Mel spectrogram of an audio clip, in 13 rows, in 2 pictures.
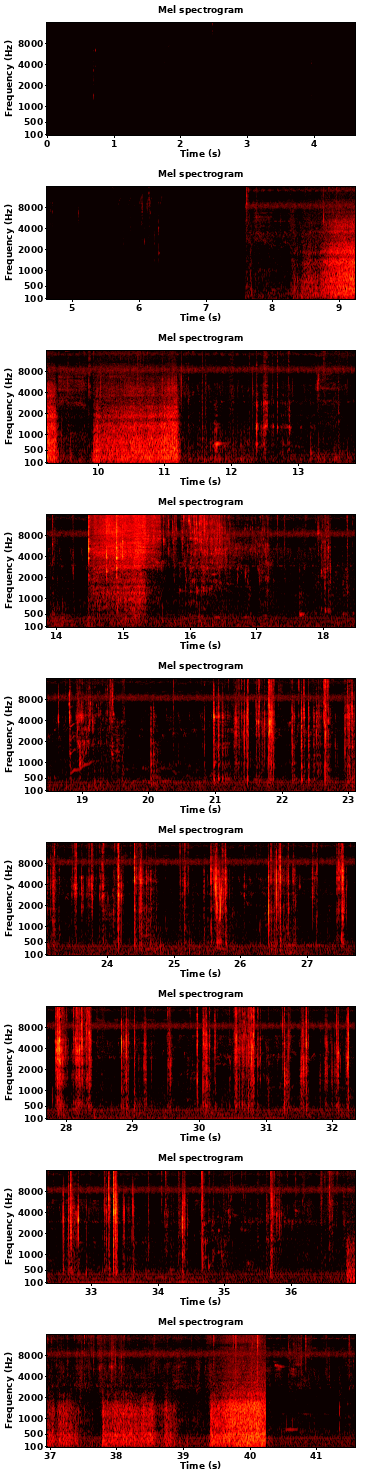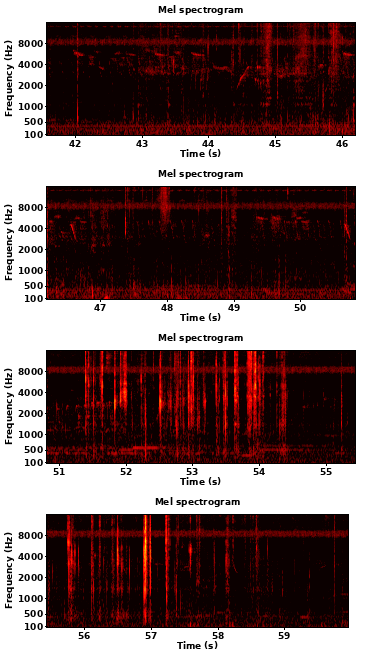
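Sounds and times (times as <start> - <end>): breath blown onto embers: 8.3 - 11.2, 36.8 - 40.2
fire popping and crackling: 36.8 - 40.2.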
